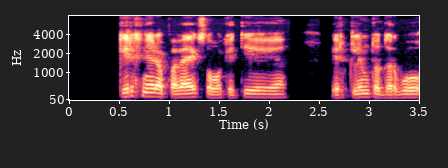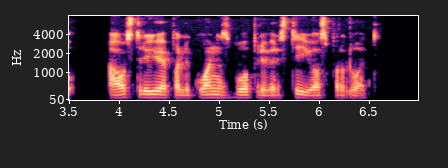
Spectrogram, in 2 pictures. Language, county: Lithuanian, Klaipėda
